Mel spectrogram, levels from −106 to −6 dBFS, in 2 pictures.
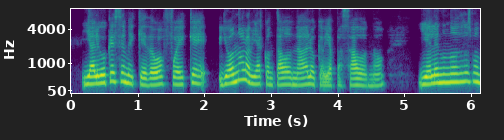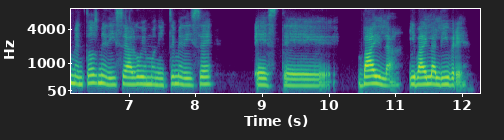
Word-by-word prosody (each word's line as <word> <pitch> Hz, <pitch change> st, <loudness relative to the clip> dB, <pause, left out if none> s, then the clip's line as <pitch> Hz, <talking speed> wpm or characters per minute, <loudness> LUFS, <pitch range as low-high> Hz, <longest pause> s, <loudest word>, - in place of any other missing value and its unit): Y 225 Hz, +1 st, +2 dB
algo 240 Hz, +3 st, +7 dB
que 300 Hz, +1 st, +1 dB
se 290 Hz, 0 st, -1 dB
me 240 Hz, -4 st, +1 dB
quedó 200 Hz, 0 st, +2 dB
fue 215 Hz, -2 st, -4 dB
que, 265 Hz, +4 st, -4 dB
yo 230 Hz, +5 st, +3 dB
no 340 Hz, +4 st, +1 dB
le -, -, +1 dB
había 225 Hz, -3 st, +1 dB
contado 205 Hz, 0 st, -2 dB
nada 200 Hz, 0 st, -4 dB
de 220 Hz, -, -1 dB
lo 210 Hz, -2 st, -3 dB
que -, -, -13 dB
había 190 Hz, -, -6 dB
pasado, 190 Hz, 0 st, -4 dB
¿no?, 180 Hz, +5 st, -10 dB, 0.5 s
y 220 Hz, +1 st, +3 dB
él 230 Hz, +3 st, +5 dB
en 255 Hz, +1 st, +5 dB
uno 270 Hz, +1 st, +4 dB
de 280 Hz, -, +1 dB
esos 295 Hz, 0 st, -2 dB
momentos 250 Hz, -2 st, -1 dB
me 245 Hz, -3 st, -1 dB
dice 205 Hz, +3 st, -6 dB
algo 215 Hz, +1 st, +1 dB
bien 220 Hz, -1 st, -1 dB
bonito 195 Hz, 0 st, -7 dB
y -, -, -2 dB
me 225 Hz, -1 st, -3 dB
dice, 215 Hz, +3 st, -5 dB, 0.6 s
este: 180 Hz, +4 st, -5 dB, 0.3 s
"Baila 225 Hz, -3 st, +2 dB
y 220 Hz, +1 st, 0 dB
baila 215 Hz, +1 st, +4 dB
libre." 200 Hz, -, -4 dB
215 Hz, 195 wpm, -22 LUFS, 195-235 Hz, 0.6 s, algo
